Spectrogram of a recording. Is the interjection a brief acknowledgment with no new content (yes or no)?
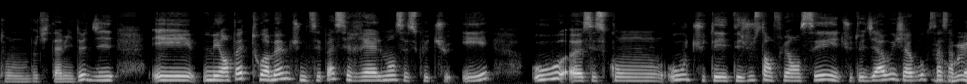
no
